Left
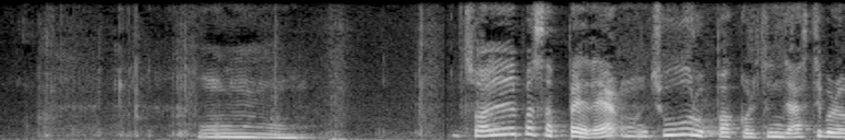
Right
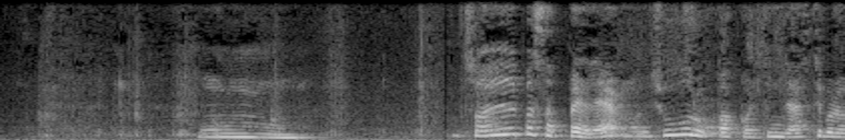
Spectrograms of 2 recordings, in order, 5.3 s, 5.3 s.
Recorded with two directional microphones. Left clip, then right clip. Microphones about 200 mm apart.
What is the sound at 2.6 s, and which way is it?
Speech, 40° left (ahead or behind).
